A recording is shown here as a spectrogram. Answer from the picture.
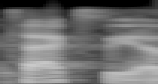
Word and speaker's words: ataxia: normally read it it's ataxia and what that is no you're right isn't it no isn't it like at this year or something you know you said it right ataxia that's correct okay so yeah it's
